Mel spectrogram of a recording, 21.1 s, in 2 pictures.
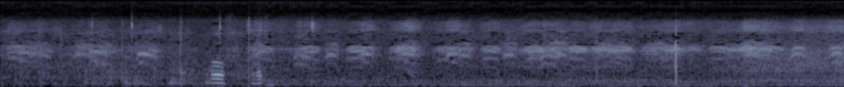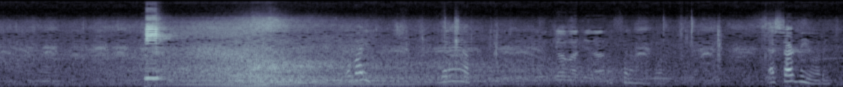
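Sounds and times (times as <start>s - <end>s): birds calling: 0.0s - 21.0s
approaching vehicle: 9.0s - 20.0s.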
